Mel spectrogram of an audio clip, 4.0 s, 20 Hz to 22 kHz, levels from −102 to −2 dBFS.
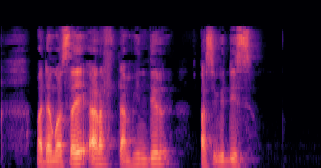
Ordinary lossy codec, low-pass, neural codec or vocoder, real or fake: AAC, 64 kbps; 10.8 kHz; none; real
